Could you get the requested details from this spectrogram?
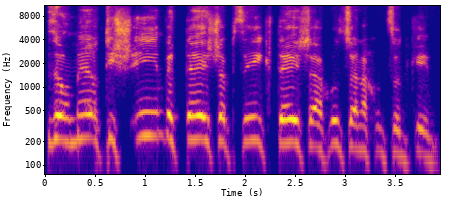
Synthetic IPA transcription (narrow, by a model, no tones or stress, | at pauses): zeome̞ʁt̪iʃʔimvet̪e̞jʃapsikt̪e̞jʃaːχuzʃeanaχnut͡sod̪kim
